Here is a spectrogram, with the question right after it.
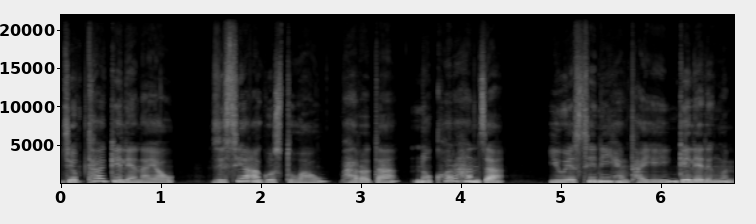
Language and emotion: Bodo, neutral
